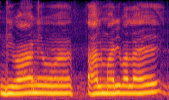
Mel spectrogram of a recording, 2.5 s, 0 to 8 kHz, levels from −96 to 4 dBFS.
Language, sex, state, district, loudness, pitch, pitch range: Chhattisgarhi, male, Chhattisgarh, Rajnandgaon, -10 LUFS, 215 Hz, 210-220 Hz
